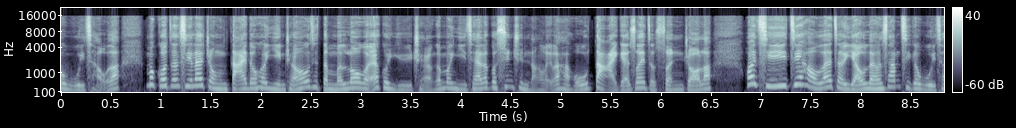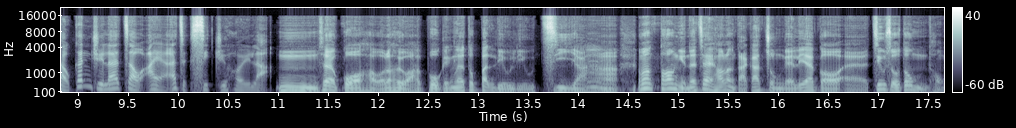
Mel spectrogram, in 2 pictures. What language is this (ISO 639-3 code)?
zho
